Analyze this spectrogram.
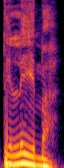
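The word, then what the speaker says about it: Thelema: So in the Greek, Alors, dans le grec, the word for will of God is telema. le mot pour la volonté de Dieu, c'est dilemme. Telema. I will spell it.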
